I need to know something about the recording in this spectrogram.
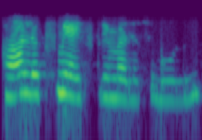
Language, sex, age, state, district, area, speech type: Hindi, female, 45-60, Rajasthan, Jodhpur, urban, conversation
